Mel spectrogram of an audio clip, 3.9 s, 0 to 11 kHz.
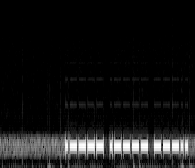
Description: Morse code, heard as a keyed tone, about 27 wpm, 440 Hz. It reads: 118
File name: contests / ss-cw-k5tr-op-n5rz -2200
